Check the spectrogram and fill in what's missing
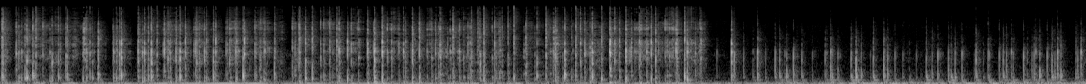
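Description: A paper and cardboard book is tapped in a rapid, continuous patter of short, dry clicks and light thuds. For the first seven seconds the taps blur together under a bright, hissy wash. After that they become sparser and more distinct against a quieter background.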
